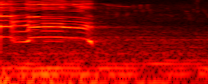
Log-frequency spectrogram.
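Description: A rooster crowing: the drawn-out last notes of a cock-a-doodle-doo, ending in a falling tail about a second in.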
